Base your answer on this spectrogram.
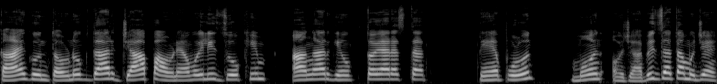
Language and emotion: Goan Konkani, surprised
